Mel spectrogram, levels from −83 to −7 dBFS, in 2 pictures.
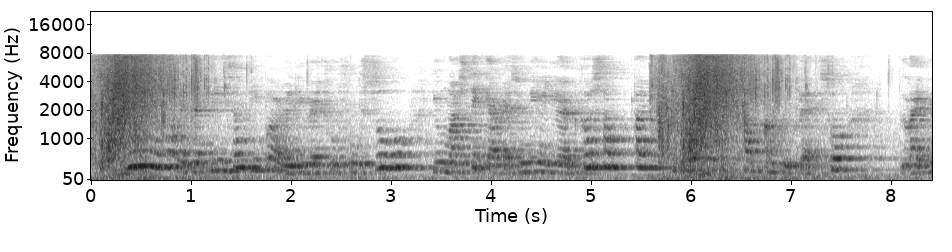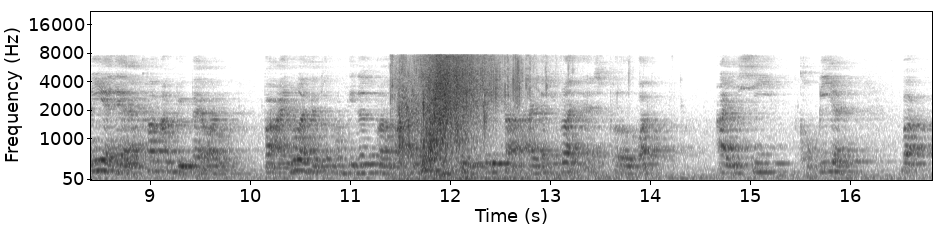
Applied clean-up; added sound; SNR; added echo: none; Water / Splash, splatter; -1 dB; reverberation time 0.9 s.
